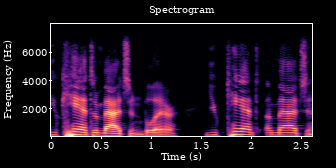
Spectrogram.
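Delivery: ordinary delivery, nothing marked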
